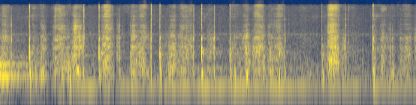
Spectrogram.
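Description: Marker strokes squeak and scratch across a teaching board as straight lines are ruled through triangle figures, a run of short close strokes with brief pauses between them and no talking.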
